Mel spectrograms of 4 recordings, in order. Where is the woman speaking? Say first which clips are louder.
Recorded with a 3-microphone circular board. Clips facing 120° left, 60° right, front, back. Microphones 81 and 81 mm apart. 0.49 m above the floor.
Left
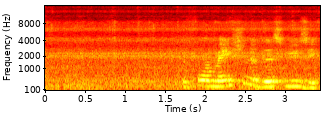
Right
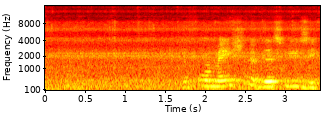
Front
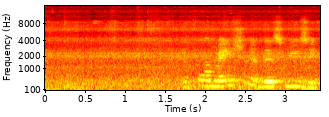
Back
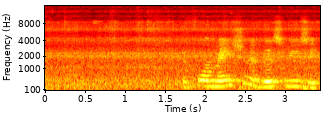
Left 3 dB, back 4 dB; 140° left, 0.9 m; by 3.4 s 150° right, 1.7 m.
